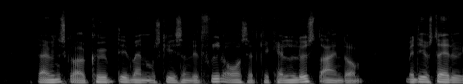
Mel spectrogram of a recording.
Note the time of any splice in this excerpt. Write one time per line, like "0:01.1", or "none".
none

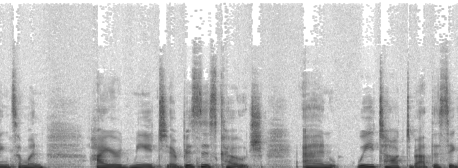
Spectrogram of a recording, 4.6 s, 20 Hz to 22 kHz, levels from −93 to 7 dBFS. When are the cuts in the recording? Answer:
0:01.7

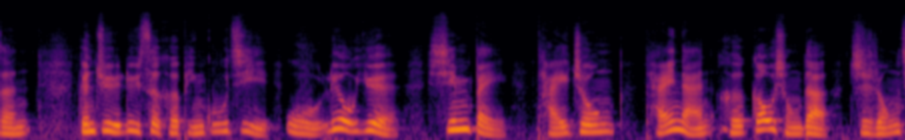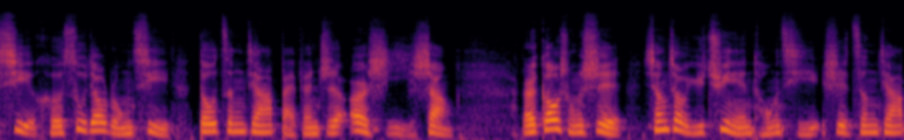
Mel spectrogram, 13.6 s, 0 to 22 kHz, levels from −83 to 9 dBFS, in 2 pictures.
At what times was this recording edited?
0:02.1

